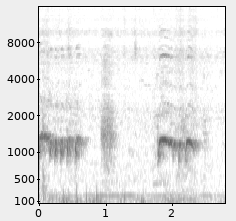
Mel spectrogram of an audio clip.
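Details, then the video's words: Zebra dove of a local Banten line, a kept song bird, giving two short trilled cooing phrases separated by a brief muffled sound, over low background hum. "Perkutut lokal gacoran suara krital, warung kebek, dan suara aneh"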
